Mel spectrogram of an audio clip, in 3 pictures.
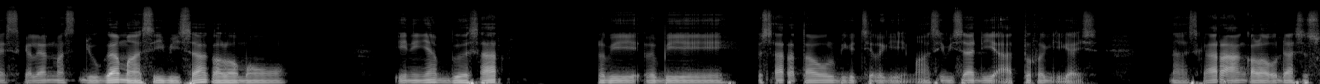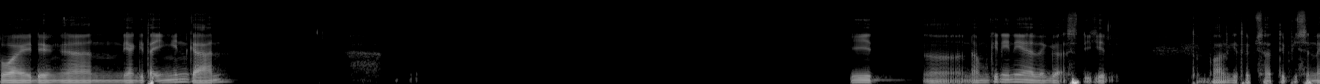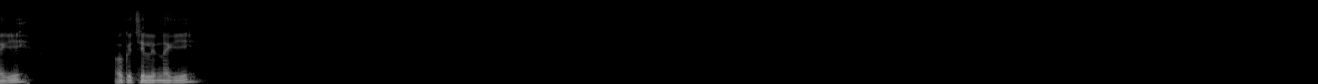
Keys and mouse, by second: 0.1 alt+shift+middle drag, 3.0 alt+shift+middle drag, 3.3 alt+middle drag, 4.8-9.3 shift+middle drag, 9.9 alt+middle drag, 10.3 shift+middle drag, 10.6-12.1 alt+middle drag, 13.7-15.5 alt+middle drag, 16.1 alt+middle drag, 17.4-18.8 shift+drag, 19.2-22.9 alt+middle drag, 24.4-25.7 shift+drag, 26.2-29.7 alt+middle drag, 31.4-33.0 shift+drag, 33.8-38.7 alt+middle drag.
